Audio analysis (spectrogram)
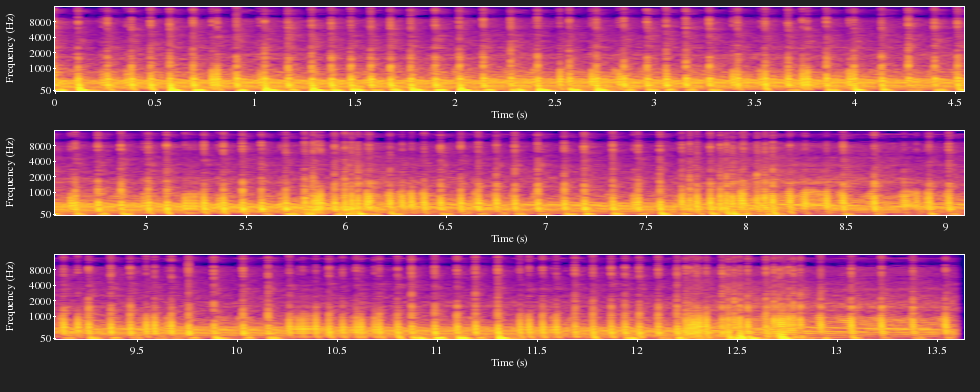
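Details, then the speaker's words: Old Bolens gear-drive two-stroke chainsaw, never heard running before, runs for the first time without choke and with no kill switch fitted: crisp, fast, steady buzz with slight rises and falls, firing clean and even; normal running. "go here woohooo we got we got a saw that runs"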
